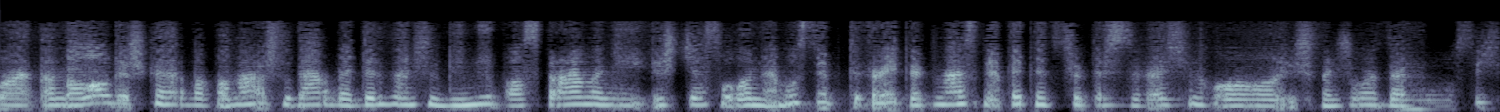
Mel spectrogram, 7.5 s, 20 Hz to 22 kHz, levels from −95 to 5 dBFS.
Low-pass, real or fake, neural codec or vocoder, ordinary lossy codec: 14.4 kHz; fake; codec, 44.1 kHz, 0.9 kbps, DAC; MP3, 48 kbps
